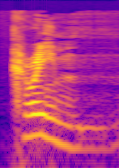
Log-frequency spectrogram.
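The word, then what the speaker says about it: Krim: in Sanskrit there is a mantra that you pronounce when you eat is k-r-i-m cream in order to take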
